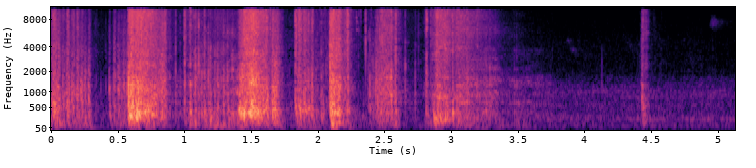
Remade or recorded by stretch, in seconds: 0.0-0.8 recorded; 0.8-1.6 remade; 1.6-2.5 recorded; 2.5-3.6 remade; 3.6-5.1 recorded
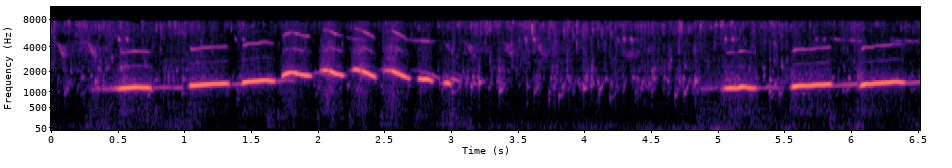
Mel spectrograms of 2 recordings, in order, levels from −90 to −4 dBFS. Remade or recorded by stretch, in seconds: 0.0-6.5 recorded

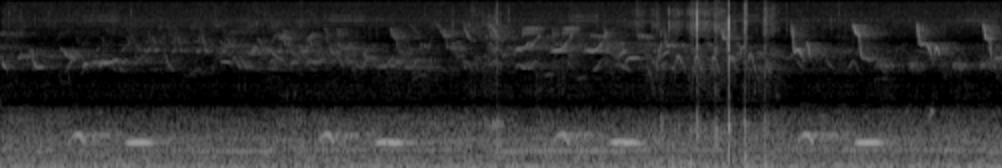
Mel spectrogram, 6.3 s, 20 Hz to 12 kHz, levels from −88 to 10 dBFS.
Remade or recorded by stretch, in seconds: 0.0-1.5 recorded; 1.5-2.9 remade; 2.9-3.3 recorded; 3.3-4.1 remade; 4.1-6.3 recorded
